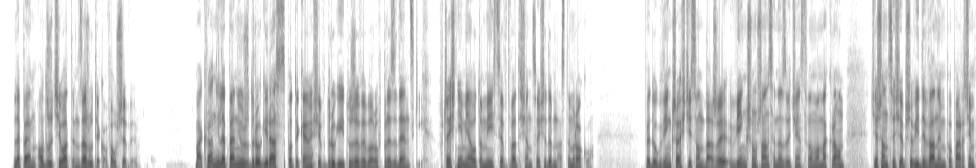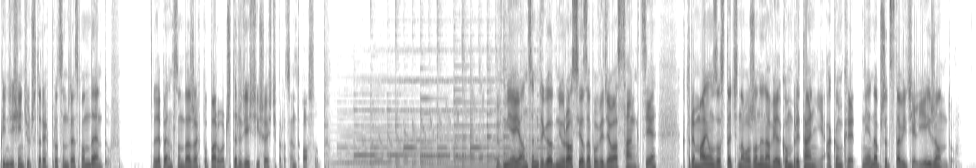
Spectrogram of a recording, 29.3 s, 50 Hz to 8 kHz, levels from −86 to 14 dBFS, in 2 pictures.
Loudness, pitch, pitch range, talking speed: -27 LUFS, 110 Hz, 100-130 Hz, 140 wpm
